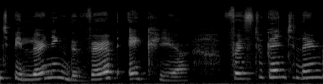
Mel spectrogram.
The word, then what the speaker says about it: écrire: Take a look at the first E of écrire. Do you notice the accent on top of it? When there's an accent aigu like this, we don't pronounce it as E, but rather as A.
